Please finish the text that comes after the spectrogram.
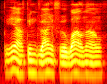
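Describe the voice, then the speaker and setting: A man chatting casually while playing a mobile game, tired and a bit croaky, rambling with lots of fillers. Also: on the low side, little pitch movement, a little fast. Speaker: gaming YouTuber. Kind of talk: casual gameplay chat.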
